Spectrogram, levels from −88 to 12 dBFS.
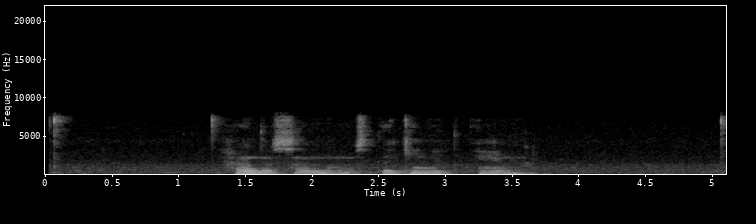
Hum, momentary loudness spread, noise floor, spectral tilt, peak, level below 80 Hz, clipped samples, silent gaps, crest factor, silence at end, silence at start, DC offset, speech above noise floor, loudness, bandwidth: none; 18 LU; -61 dBFS; -5 dB/octave; -16 dBFS; -68 dBFS; under 0.1%; none; 22 dB; 0 s; 0.05 s; under 0.1%; 26 dB; -36 LUFS; 8.2 kHz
